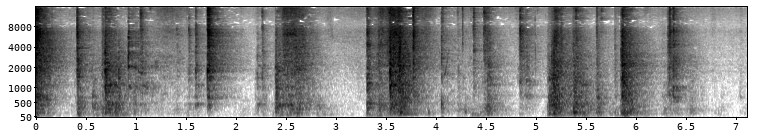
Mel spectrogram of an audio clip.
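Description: A long steel safe deposit box sliding out of its slot in a vault's wall of boxes, metal scraping on metal in several separate scrapes and knocks, then clunking as it is lowered.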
